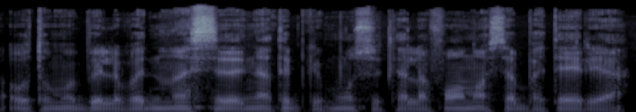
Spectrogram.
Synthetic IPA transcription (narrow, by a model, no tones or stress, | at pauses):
ɐ̰ʊt̪oːmoːbʲɪlʲɪʋɐdʲɪnɐsʲɪnʲɛt̪ɐɪpkɐɪpmuːsʊt̪ʲɛlʲɛfoːnuɔsʲɛbɐt̪ʲæːɾʲɪjɛ̰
